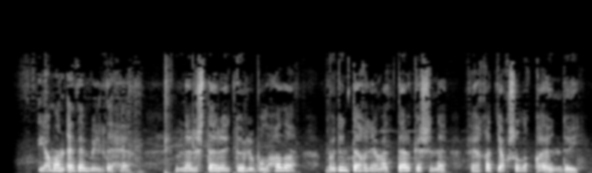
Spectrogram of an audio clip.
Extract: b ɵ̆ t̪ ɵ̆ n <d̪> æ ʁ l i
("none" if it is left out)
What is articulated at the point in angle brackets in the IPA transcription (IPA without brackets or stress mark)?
t̪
